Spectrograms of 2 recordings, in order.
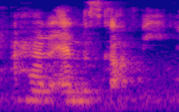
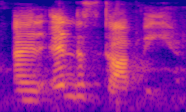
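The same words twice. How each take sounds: First: Whispered aside to herself. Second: Said in the usual way. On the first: Real, not acted. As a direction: breathe it out with no voice. Repeats the word as an aside.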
